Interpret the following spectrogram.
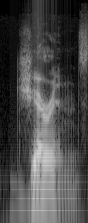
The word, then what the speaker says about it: gerund: all let's talk about jirens that g is pronounced like a j Jaren JNS I like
